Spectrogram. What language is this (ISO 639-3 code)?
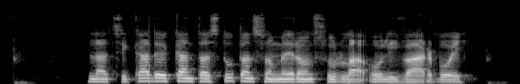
epo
